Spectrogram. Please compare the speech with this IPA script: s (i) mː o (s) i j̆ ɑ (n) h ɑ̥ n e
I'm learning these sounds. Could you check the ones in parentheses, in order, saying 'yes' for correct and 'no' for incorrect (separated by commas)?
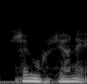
no, yes, no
